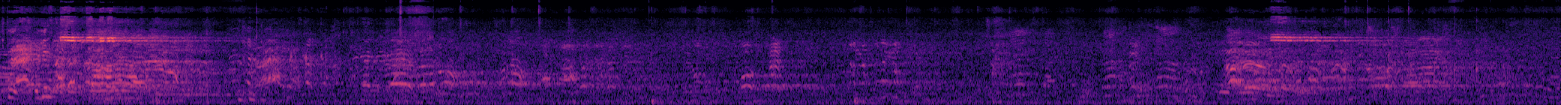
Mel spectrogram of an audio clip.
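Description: Young men shout to each other across an open outdoor field.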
